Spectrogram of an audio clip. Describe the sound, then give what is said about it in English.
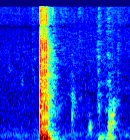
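A sharp clunk like a glass being lifted or set down, then a few soft gulps as someone drinks ice-cold water from a glass, with no talking. “I'm gonna take a second one.”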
